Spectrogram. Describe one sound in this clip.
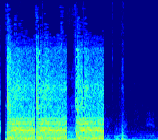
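A loud electronic screech blares.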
